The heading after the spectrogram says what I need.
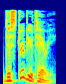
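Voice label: "distributary", British English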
